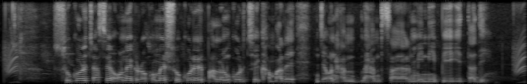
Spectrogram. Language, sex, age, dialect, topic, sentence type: Bengali, male, 18-24, Western, agriculture, statement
